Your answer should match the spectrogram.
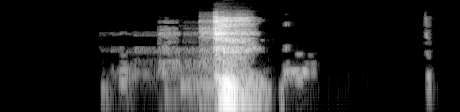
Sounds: Sneeze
